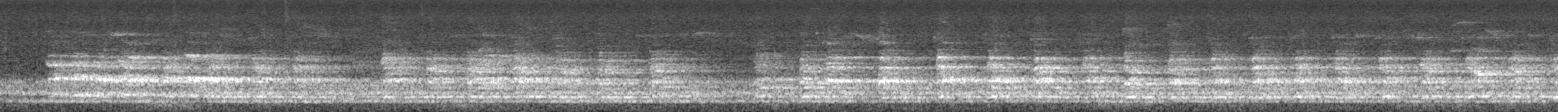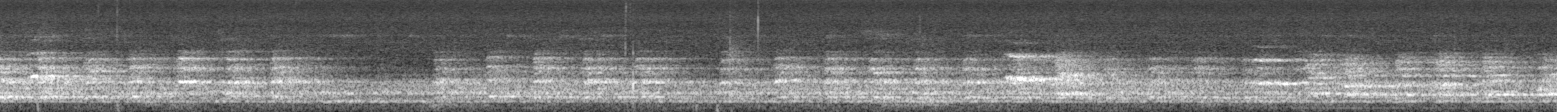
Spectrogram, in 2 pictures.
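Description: Russian hounds giving voice in a continuous, drawn-out bay while running a hare on its track, coming in strongly about half a second in.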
